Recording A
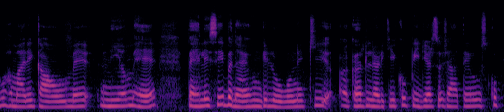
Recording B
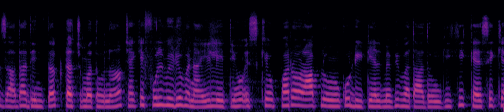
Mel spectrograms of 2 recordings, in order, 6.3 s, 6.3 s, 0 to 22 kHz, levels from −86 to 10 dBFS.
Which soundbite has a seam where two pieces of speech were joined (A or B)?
B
